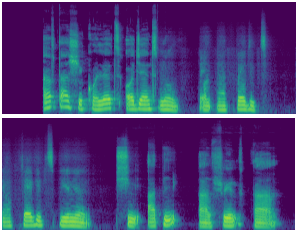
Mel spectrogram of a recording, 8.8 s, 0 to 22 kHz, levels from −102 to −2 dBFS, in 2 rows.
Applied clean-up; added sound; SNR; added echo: neural mask model DeepFilterNet 3.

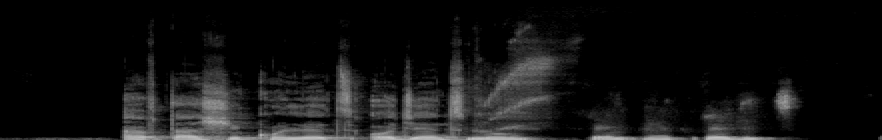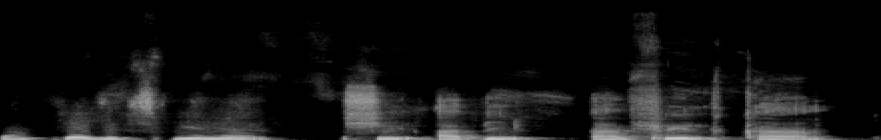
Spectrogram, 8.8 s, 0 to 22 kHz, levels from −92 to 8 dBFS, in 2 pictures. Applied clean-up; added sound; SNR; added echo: neural mask model Resemble Enhance denoiser.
